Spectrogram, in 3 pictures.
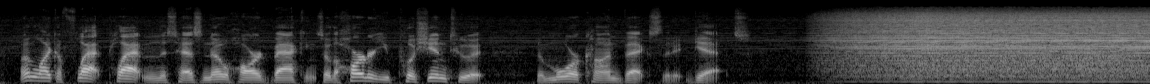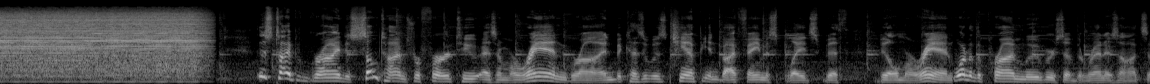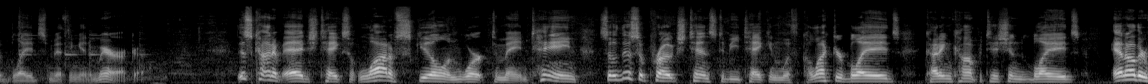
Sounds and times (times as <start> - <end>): Power tool: 0.0 - 13.7.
